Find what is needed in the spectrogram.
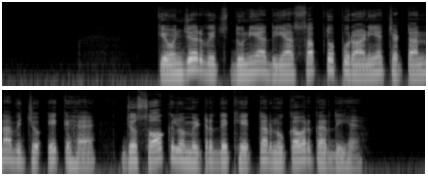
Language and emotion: Punjabi, neutral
